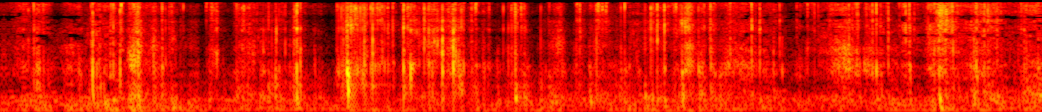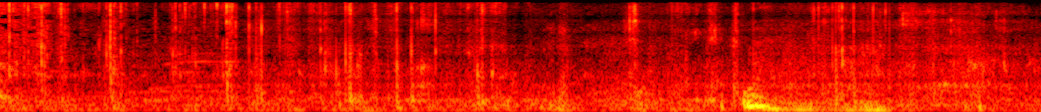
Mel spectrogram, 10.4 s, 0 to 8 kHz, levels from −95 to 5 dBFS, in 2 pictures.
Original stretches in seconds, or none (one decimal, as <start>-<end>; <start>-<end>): 0.0-0.6; 3.7-6.4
